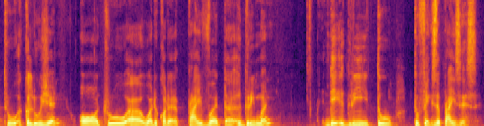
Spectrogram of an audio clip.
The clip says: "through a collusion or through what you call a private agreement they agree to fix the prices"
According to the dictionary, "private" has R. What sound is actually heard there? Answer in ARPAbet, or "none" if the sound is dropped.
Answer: R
